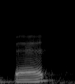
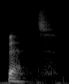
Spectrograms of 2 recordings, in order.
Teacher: E tends to be longer before voiced sounds, such as bed, and shorter before voiceless sounds, such as bet. Pronunciation, it's a front middle low vowel. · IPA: ɛ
